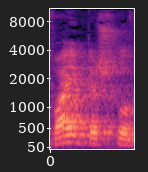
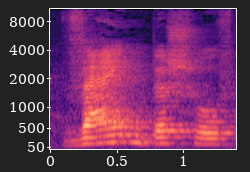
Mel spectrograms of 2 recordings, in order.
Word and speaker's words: Weihbischof: An die erste Frage vom Weihbischof ist immer ganz froh, dass das richtig ausgesprochen ist. Das heißt, du mengen der auch die so Weinbischof, du darfst nicht mit dem Wein zu dienen, sondern mit Weihen, also den geweiht gehen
